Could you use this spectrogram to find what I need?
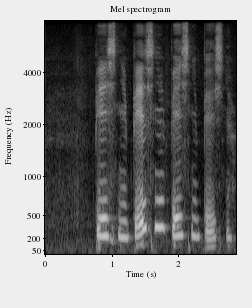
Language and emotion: Russian, neutral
